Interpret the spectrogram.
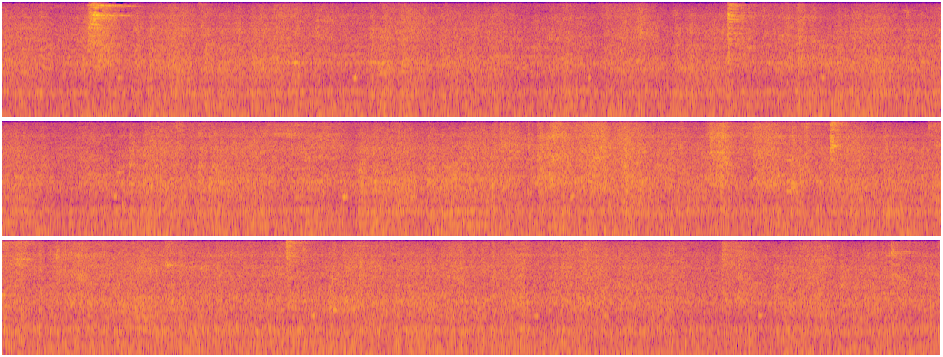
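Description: Freight train of autorack cars rolling past at close range: a steady rumble of steel wheels on rail, with a sharp click or clank now and then.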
